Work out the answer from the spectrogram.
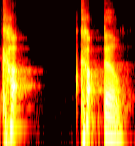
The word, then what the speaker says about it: Cutbill: Now, I have actually been dropping the T. I don't know if that's how Will would want his name to be pronounced, but because we've got a T and a B, Cutbill, the T would automatically become more glottal. We drop it, Cutbill.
